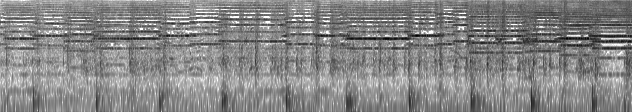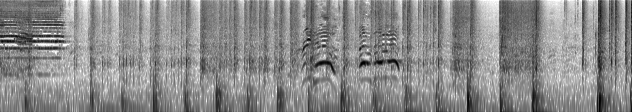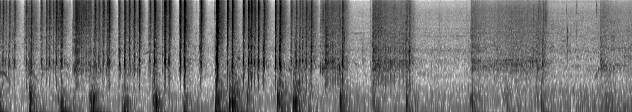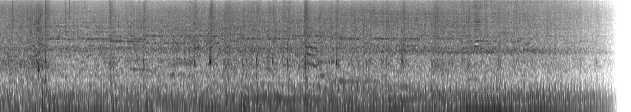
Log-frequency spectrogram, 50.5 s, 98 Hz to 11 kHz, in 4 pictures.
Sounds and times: pipe band 0:00.0 - 0:49.6
hot rods 0:00.1 - 0:50.0

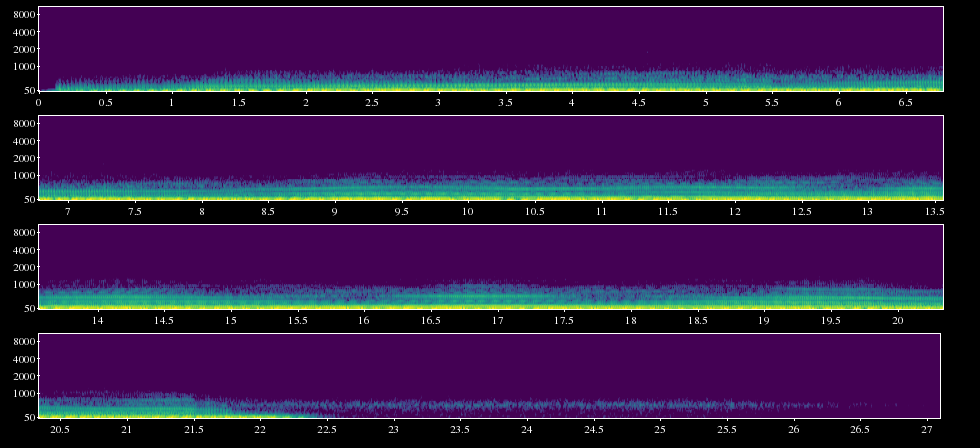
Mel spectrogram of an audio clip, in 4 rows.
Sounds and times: rover on mars 0:00.2 - 0:26.3

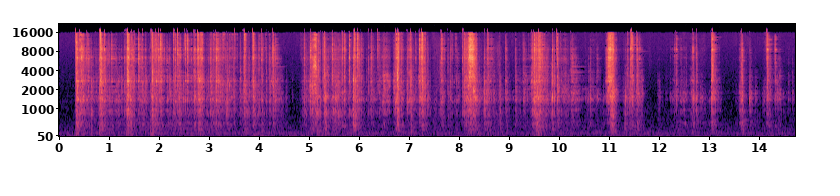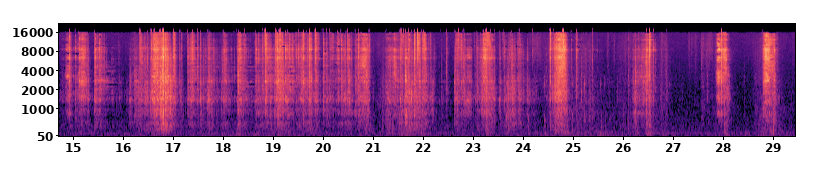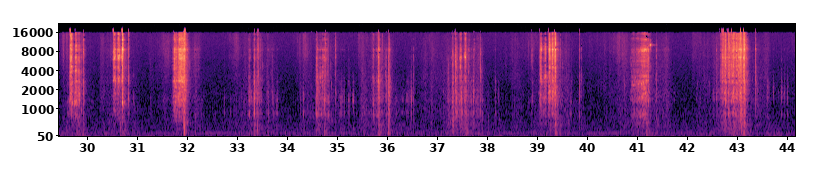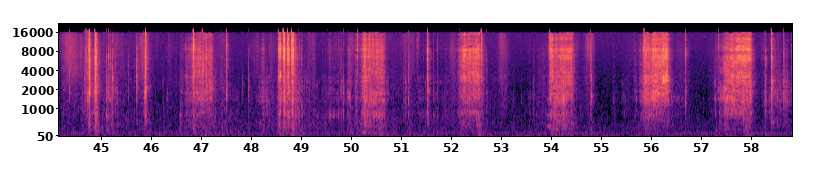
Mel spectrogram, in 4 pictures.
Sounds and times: Hangers rattling and sliding 0:00.3 - 0:31.0
Hangers rattling and sliding 0:31.6 - 0:32.2
Hangers rattling and sliding 0:32.9 - 0:39.9
Hangers rattling and sliding 0:40.6 - 0:41.7
Hangers rattling and sliding 0:42.4 - 0:54.9
Hangers rattling and sliding 0:55.6 - 0:58.8

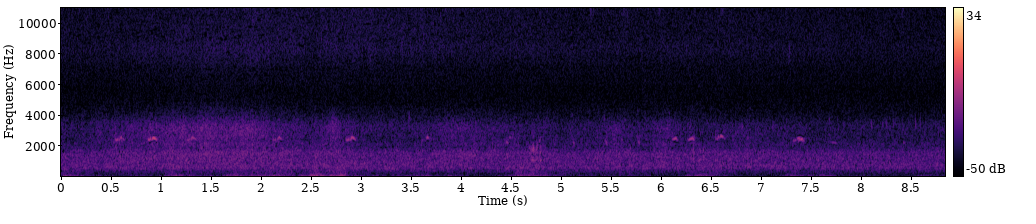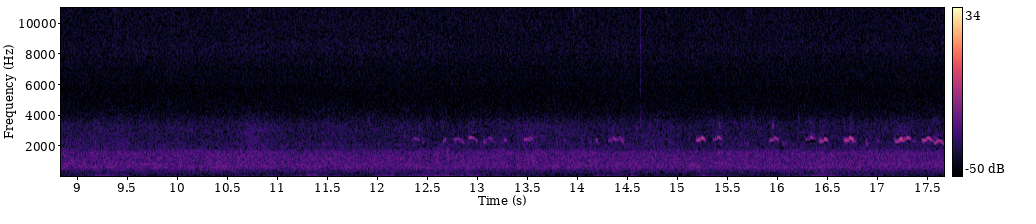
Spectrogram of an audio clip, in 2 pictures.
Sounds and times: water 0:00.0 - 0:17.6
wind 0:00.0 - 0:17.6

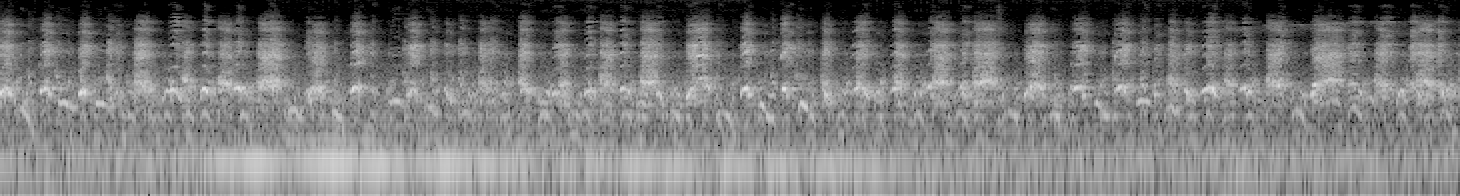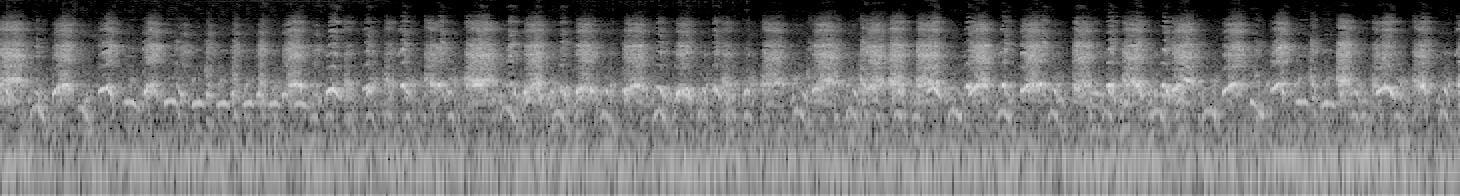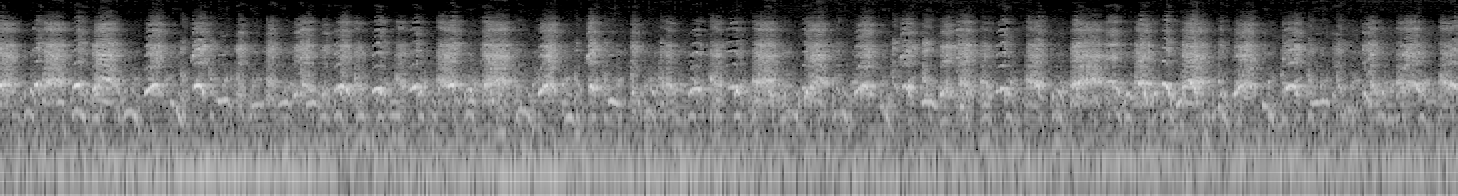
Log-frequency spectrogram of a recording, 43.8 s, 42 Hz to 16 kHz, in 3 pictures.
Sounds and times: White-eared Titi Monkeys calling 0:00.0 - 0:43.7
cicadas 0:00.0 - 0:43.7

